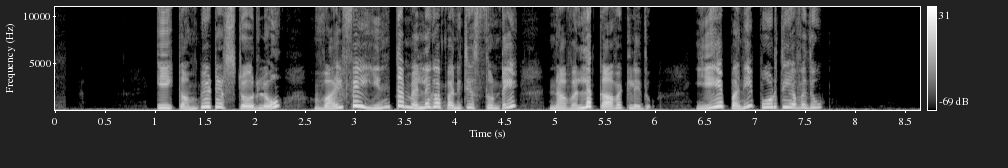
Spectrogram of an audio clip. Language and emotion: Telugu, disgusted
